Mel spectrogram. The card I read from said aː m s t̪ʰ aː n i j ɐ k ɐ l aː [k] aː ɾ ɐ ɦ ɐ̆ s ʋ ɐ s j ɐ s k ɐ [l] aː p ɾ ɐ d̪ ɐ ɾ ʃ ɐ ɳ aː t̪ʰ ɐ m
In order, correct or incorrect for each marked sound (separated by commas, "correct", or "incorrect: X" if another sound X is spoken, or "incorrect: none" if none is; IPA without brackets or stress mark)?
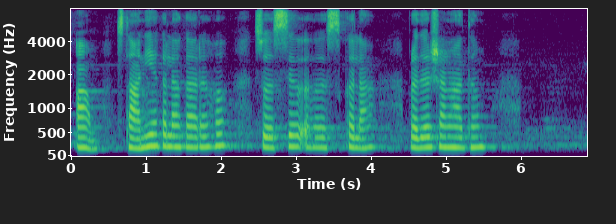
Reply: correct, correct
